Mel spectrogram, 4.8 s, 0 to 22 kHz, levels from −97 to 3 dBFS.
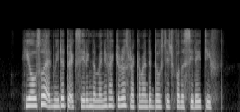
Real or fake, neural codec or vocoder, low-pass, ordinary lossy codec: fake; codec, 16 kHz in and 24 kHz out, 1 kbps, XY-Tokenizer; 7.2 kHz; none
